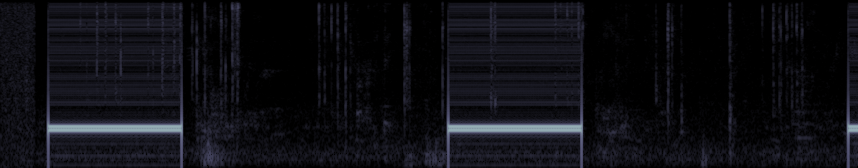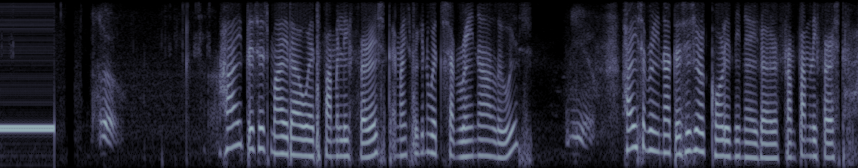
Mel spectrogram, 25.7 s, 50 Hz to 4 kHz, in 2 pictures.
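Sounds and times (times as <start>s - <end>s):
phone line ringback tones: 0.7s - 2.8s, 6.7s - 8.8s, 12.7s - 13.7s
speech: 16.6s - 20.9s, 22.3s - 25.7s.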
